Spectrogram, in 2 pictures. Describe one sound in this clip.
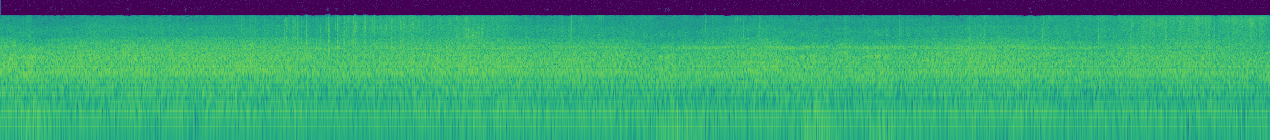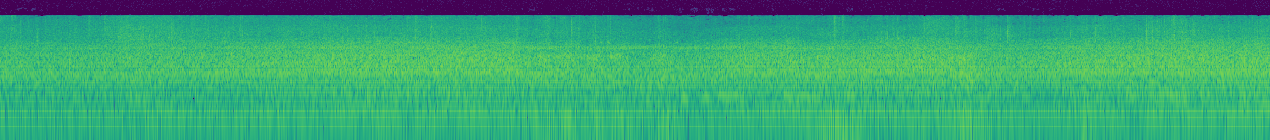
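A heavy truck engine rumbles steadily as it drives along a rough track.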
